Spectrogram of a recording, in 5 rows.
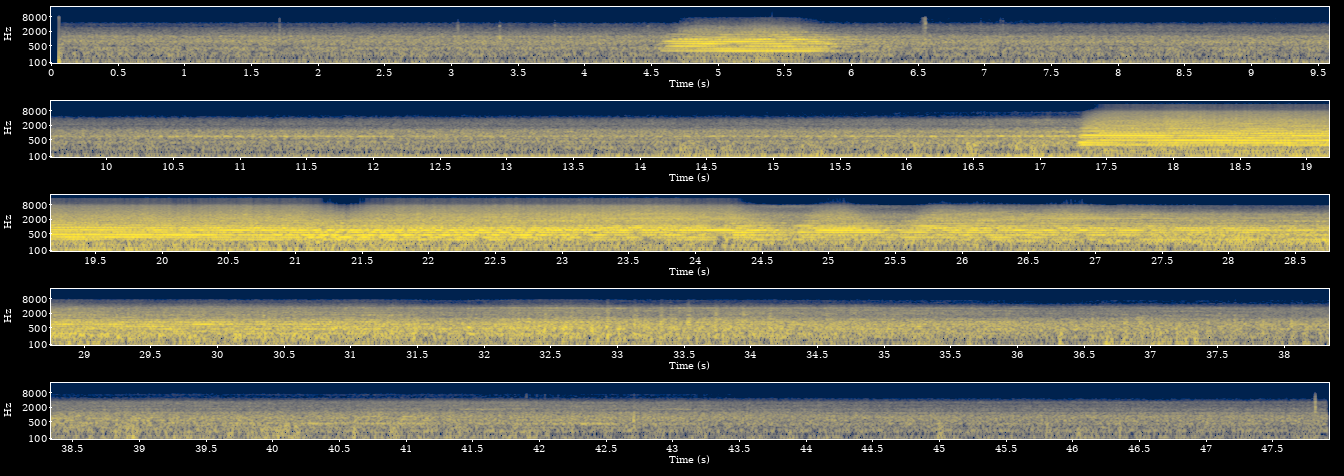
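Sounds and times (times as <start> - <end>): train rumble: 0.1 - 47.9
loud locomotive horn chord: 4.6 - 6.6, 17.2 - 31.3.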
